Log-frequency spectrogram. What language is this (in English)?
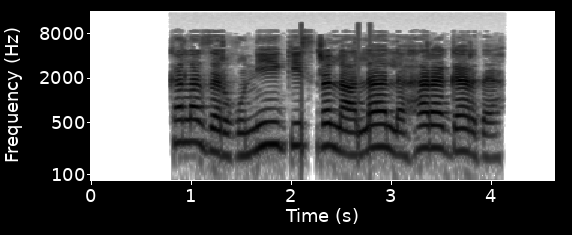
Pashto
